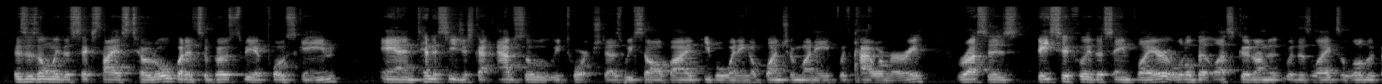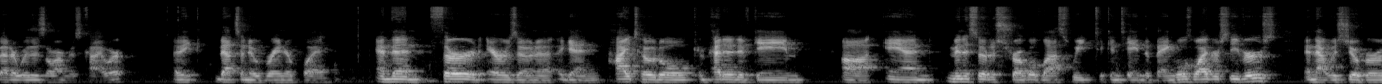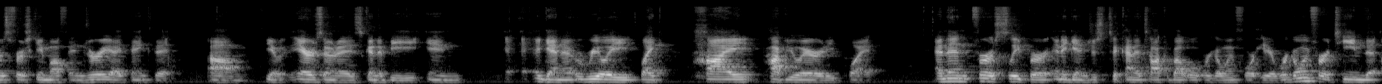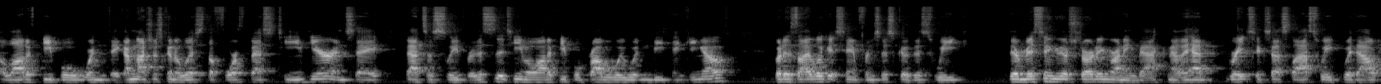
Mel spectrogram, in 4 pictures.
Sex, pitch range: male, 105-120 Hz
